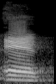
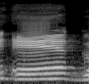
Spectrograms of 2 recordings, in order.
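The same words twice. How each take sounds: First: Said in the usual way. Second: एग with long vowel, one separate ग; sounded out. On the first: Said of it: "क्या बोलना है?". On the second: Shown as a demonstration. Teacher explaining double g sounds once, एग slowly segmented. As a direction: hold the vowel of एग, then a single "guh". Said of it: "सीधा एक ही बार बोलेंगे".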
